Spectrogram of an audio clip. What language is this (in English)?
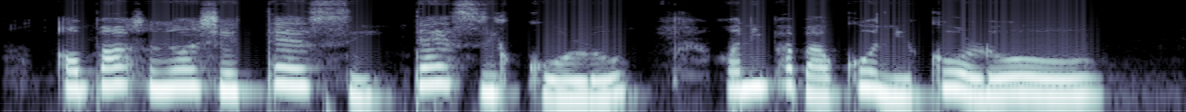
Yoruba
